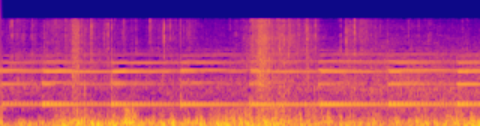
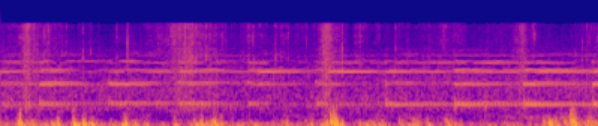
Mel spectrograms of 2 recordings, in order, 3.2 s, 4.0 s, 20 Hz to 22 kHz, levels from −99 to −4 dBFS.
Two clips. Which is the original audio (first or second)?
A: first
